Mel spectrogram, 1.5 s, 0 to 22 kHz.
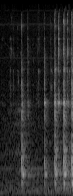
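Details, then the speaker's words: Part drilled during 1999 80ci Evo chopper rebuild; light bright metallic ticks in irregular bursts as part is moved: broken-off carbide chip loose inside partly drilled hole, bit not cutting. "Feels like a piece of carbide broken off in there. How would that happen? Ah. Through. No, there's a little piece in there."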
